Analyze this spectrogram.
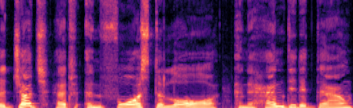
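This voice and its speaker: The speech moves at a very slow pace. The recording is very clean, with a silent background. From China. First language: Chinese. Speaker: religious video commentator. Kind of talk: response video argument.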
